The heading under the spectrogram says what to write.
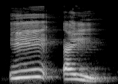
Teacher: ए ऐ कंठ और तालु से इसका संबंध होता है, कंठ और तालु से इनका उच्चारण कंठ और तालु से होता है ए ऐ।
